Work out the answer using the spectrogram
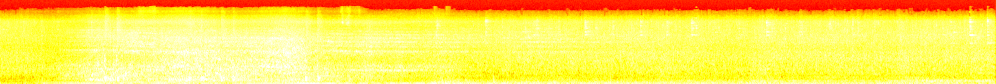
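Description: Diesel train passing close by: a loud rush of wheels and running gear swells up about a second in and eases after about five seconds, leaving a steady low drone.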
